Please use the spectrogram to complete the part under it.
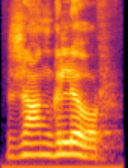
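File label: "jonqlyor", Azerbaijani; Orfoqrafiya Lüğəti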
